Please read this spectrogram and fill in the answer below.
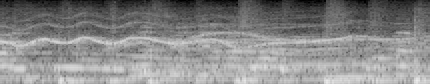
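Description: Live rock band: a high electric guitar lead line wavers in a wide, fast vibrato, then glides upward, over a steady drum beat and bass.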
